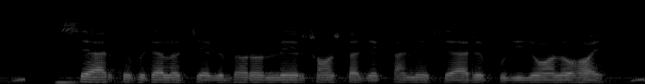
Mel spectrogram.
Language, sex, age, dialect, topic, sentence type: Bengali, male, 18-24, Jharkhandi, banking, statement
